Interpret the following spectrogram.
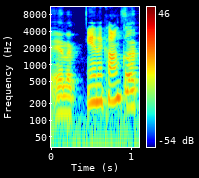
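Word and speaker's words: Anna Konkle: How'd you pronounce her name? Anna Conkle.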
